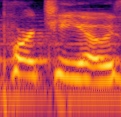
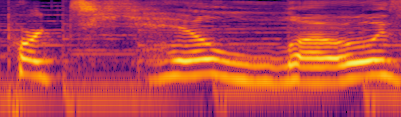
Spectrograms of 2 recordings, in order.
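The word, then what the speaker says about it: Portillo's: my southern ass is so used to seeing something with two L's next to each other and reading it like a Y because that's how it is in Spanish.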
